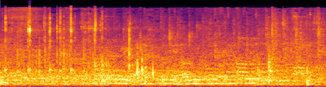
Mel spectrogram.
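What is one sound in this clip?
Dice clatter onto a board.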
